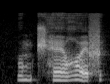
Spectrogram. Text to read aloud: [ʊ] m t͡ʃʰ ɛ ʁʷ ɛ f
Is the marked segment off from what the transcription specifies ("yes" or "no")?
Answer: no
